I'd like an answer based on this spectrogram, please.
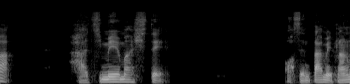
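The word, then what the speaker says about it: はじめまして: ที่ ได้ รู้ จัก ใน ภาษา อีปุ่น เรา เลย ออก เสียง ว่า ฮาชิม มาชิเตะ ออก เสียง ตาม อีก ครั้ง นะ ครับ ฮาชิม มาชิเตะ คำ ต่อ ไป ครับ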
